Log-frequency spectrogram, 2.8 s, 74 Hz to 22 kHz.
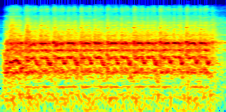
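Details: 1976 Harley-Davidson FLH after a 10-month restoration, rear jacked up and in neutral: a quick starter test before fuel is added, checking oil pressure. Steady, quick, even chug of cranking without firing, with no catch or grind. Normal cranking; oil pressure confirmed.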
